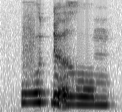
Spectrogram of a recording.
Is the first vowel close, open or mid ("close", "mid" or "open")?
close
